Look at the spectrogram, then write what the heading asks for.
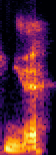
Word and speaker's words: mu: population and it has a mean it's called mu and a population can have a standard deviation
